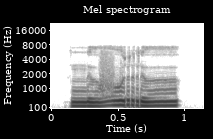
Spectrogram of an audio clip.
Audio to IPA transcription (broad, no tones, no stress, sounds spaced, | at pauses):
n ɯ β u r ɯ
